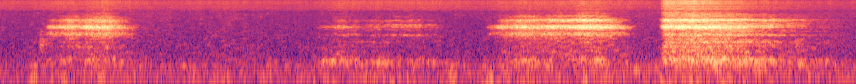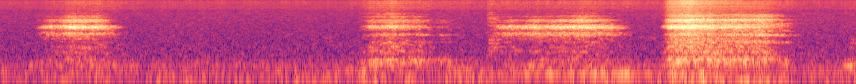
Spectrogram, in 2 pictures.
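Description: Slow, deep yoga breaths in a guided breathing exercise, each long airy inhale and exhale rising and fading in a steady rhythm of about eight breaths, close and clear with no talking.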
